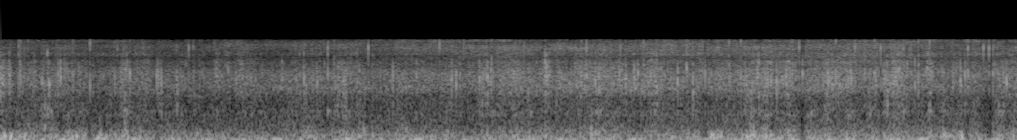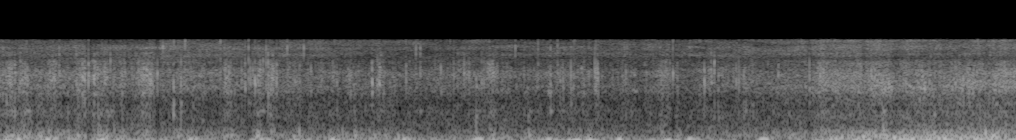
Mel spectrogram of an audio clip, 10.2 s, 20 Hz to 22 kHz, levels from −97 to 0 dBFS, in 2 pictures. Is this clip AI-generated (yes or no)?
no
